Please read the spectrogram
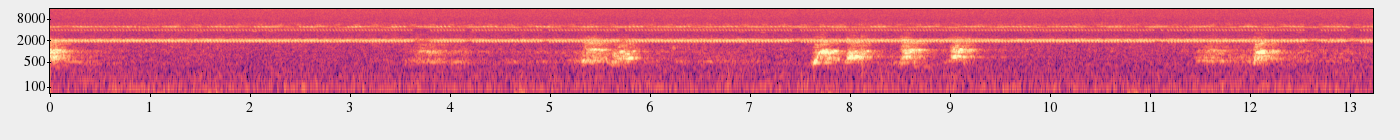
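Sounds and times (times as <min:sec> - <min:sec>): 
several dogs barking at night in Cilaos, Réunion: 0:00.0 - 0:00.3, 0:05.3 - 0:06.0, 0:07.6 - 0:09.3, 0:11.5 - 0:12.4.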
